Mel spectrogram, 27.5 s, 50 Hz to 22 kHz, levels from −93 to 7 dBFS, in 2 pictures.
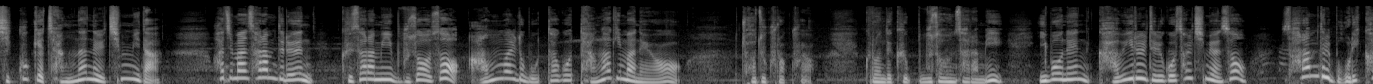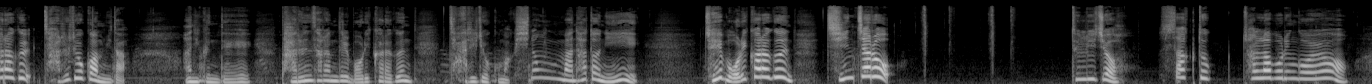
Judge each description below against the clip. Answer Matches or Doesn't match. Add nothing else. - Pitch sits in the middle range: Doesn't match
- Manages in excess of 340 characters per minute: Doesn't match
